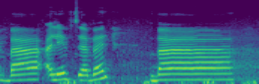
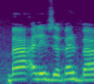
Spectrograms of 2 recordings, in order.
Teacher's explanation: right, एक अलिफ के बराबर खींच कर पढ़ते हैं, मीन्स टू से कि 1 सेकंड के लिए खींच कर पढ़ा जाता है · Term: अलिफ मद्दा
